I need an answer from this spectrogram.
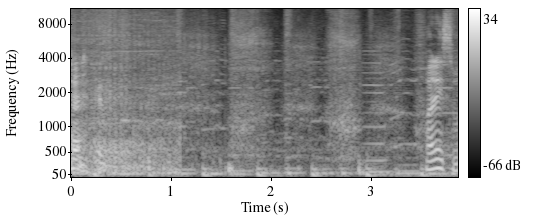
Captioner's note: labored breathing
